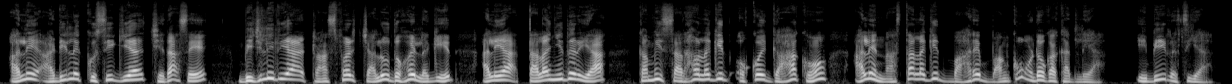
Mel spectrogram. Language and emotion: Santali, happy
